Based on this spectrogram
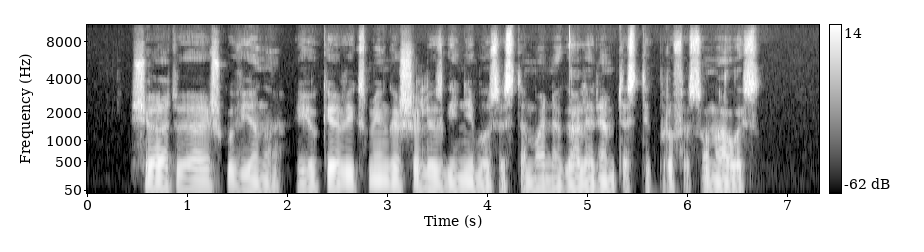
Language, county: Lithuanian, Kaunas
